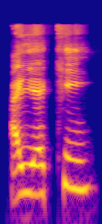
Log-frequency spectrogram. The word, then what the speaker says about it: Ayeki: Ayeki.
